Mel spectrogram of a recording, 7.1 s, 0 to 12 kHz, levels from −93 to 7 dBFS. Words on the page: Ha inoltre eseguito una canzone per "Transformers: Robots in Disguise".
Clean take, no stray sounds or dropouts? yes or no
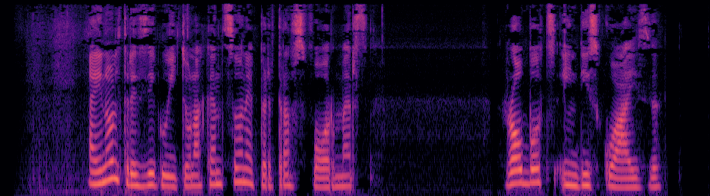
yes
